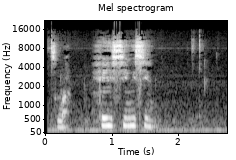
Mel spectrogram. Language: Chinese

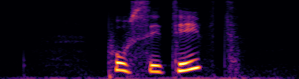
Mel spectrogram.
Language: Swedish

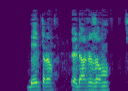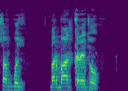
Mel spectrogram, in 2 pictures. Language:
Sindhi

